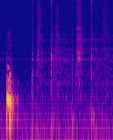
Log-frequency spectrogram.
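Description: Pen or stylus strokes on a writing surface: a run of short scratches and taps as handwriting and underlines are drawn, with a spoken 'two' just at the start.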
